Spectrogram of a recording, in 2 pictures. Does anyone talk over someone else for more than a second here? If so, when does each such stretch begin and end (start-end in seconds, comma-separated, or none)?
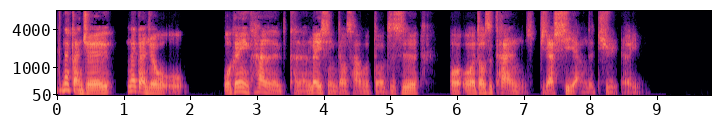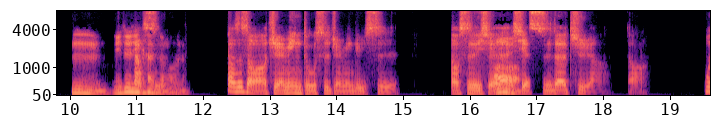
none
